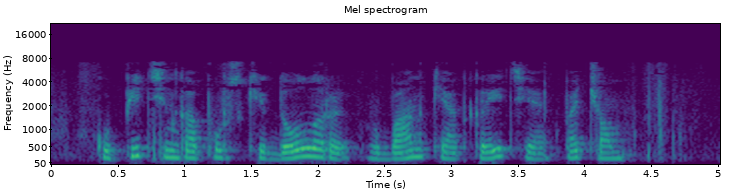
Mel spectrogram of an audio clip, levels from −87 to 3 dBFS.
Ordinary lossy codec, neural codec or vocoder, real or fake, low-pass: MP3, 32 kbps; none; real; 7.2 kHz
